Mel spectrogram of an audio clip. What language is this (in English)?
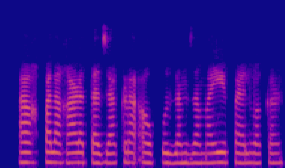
Pashto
